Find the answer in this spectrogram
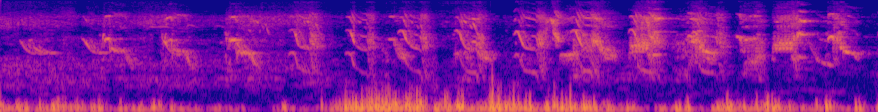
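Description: Birds calling outdoors: a rapid run of short squawking chirps, several a second, growing busier toward the end, over a low, uneven rumble.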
